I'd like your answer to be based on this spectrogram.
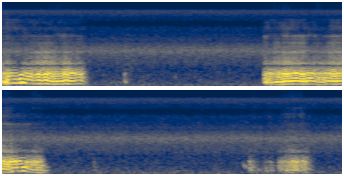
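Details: Cavalier dog snoring: slow, rumbling bursts separated by quiet pauses.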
